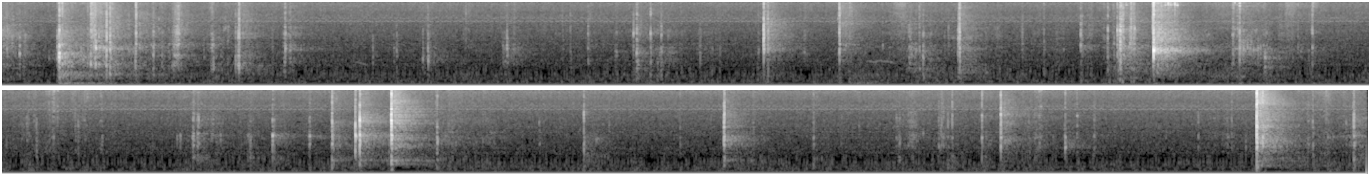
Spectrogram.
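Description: Small wooden pieces click and tap against each other in someone's hands.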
